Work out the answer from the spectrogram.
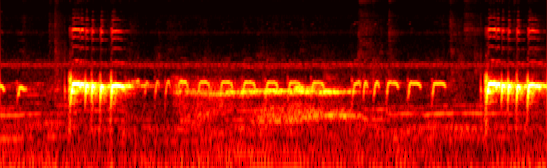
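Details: Zebra dove song played as a trapping lure: a loud rolling coo breaks into a rapid series of short even notes, then another loud rolling phrase, with a steady background hum.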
